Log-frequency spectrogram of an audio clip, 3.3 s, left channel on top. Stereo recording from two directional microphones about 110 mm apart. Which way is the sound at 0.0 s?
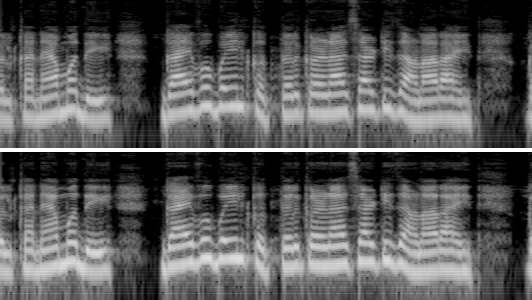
35° right (ahead or behind).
